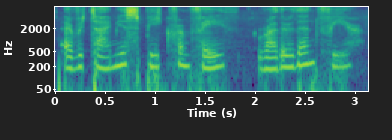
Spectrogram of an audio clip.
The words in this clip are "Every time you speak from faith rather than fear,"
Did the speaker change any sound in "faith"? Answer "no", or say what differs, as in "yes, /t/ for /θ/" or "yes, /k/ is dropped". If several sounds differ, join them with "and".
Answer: no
